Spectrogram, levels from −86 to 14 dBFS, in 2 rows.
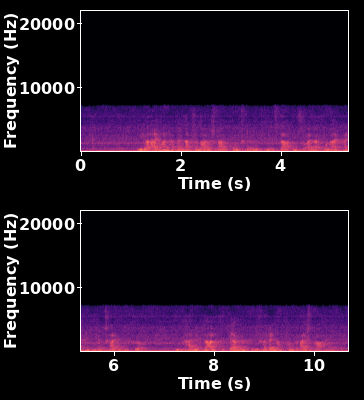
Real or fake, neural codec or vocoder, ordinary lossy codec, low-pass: fake; codec, 44.1 kHz, 7.8 kbps, Pupu-Codec; none; 7.2 kHz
